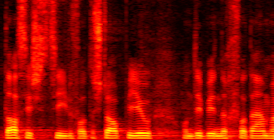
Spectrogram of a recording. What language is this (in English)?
Swiss German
